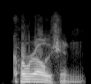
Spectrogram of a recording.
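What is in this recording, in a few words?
"corrosion", American English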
